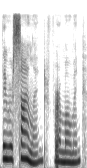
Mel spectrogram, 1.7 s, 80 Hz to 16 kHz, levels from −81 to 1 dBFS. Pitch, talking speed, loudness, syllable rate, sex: 235 Hz, 205 wpm, -15 LUFS, 5.5 syllables/s, female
